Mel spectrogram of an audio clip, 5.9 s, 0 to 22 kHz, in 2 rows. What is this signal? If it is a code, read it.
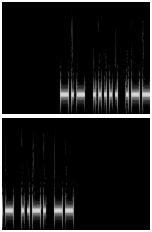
Morse code, heard as a keyed tone, about 22 wpm, 700 Hz. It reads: K5JFM
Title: USA Call Signs - 5 Characters - Repeated 3x - 22wpm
